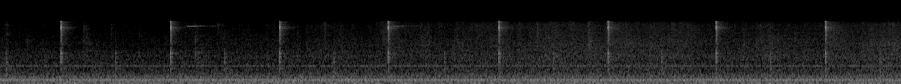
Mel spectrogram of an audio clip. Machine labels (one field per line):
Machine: valve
